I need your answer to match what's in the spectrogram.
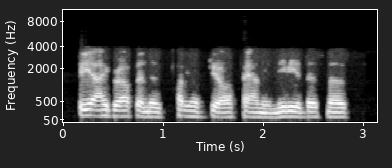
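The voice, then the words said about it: Australian accent. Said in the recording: “You probably figure the accents from somewhere, but it's Australian.”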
